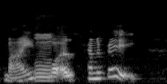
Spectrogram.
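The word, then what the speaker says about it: Mys: It's Mize because it's M-Y-S, Mize.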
